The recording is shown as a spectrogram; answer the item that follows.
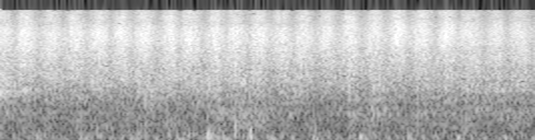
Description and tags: sandpaper wooden surface
sandpaper, wood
